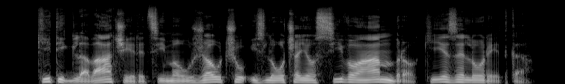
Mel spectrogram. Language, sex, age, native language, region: Slovenian, male, 30-49, Slovenian, Central Slovenia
